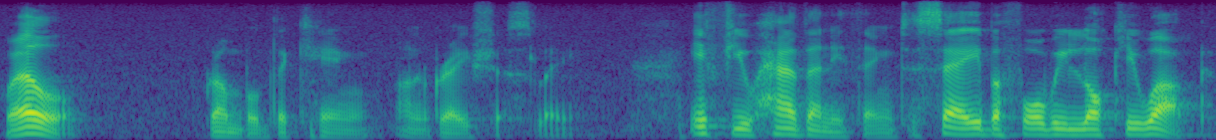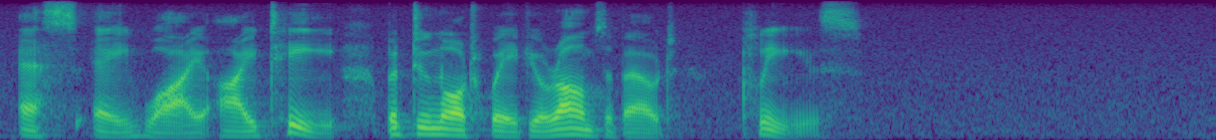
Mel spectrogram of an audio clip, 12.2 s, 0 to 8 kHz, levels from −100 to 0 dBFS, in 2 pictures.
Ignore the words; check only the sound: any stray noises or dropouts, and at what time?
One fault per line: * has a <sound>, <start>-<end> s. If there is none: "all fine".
all fine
